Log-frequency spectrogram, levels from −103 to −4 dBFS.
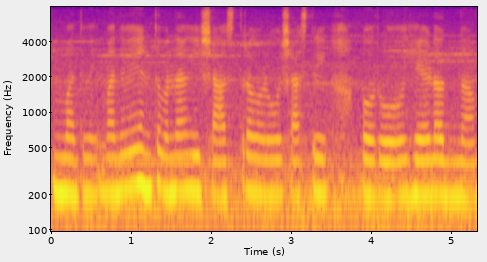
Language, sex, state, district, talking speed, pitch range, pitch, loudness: Kannada, female, Karnataka, Raichur, 110 wpm, 190-210 Hz, 200 Hz, -14 LUFS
